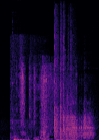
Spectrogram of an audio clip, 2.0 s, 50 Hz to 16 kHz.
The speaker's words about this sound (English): Can you roll a D12 for me?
